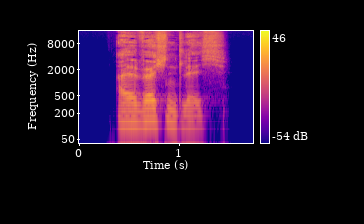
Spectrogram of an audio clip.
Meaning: weekly
- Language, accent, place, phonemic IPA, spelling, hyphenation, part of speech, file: German, Germany, Berlin, /ˈalˌvœçn̩tlɪç/, allwöchentlich, all‧wö‧chent‧lich, adjective, De-allwöchentlich.ogg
